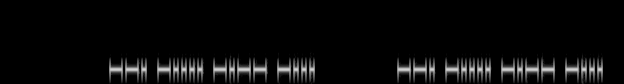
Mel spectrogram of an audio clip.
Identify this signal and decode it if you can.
Morse code, heard as a keyed tone, about 30 wpm, 700 Hz. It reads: G6YB G6YB
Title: DXCC-100 Call Signs - 4 Characters - Repeated 3x - 30wpm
